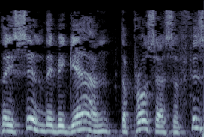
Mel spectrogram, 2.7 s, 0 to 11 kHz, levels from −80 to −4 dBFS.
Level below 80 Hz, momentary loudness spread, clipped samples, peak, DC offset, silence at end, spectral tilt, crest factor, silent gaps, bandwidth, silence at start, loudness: -54 dBFS; 7 LU; under 0.1%; -12 dBFS; under 0.1%; 0 s; -4.5 dB/octave; 14 dB; none; 8.8 kHz; 0 s; -26 LUFS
